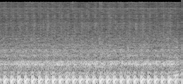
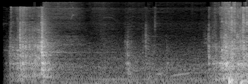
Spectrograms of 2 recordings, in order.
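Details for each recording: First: Yamaha Vega ZR after replacing the timing chain, which was loose and causing a rattle; even, steady idle thump with no chatter on the chain side, the rattle gone; normal idle. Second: Yamaha Vega ZR running: fast, light metallic rattle over the firing beat, busier with revs, from a slack cam chain, possibly from a worn chain guide or tensioner.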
